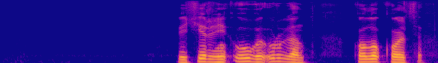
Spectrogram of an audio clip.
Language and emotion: Russian, neutral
